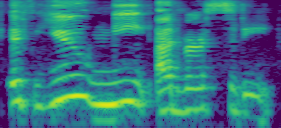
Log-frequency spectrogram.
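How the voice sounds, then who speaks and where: A woman's voice: fairly high pitch, lively intonation, unhurried, darkish tone, breathy edge, rough recording. Emphatic, foul-mouthed tarot reader woman. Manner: emphatic, profane, pep-talk tone. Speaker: tarot reader hosting a live reading. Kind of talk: casual live-stream chat.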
